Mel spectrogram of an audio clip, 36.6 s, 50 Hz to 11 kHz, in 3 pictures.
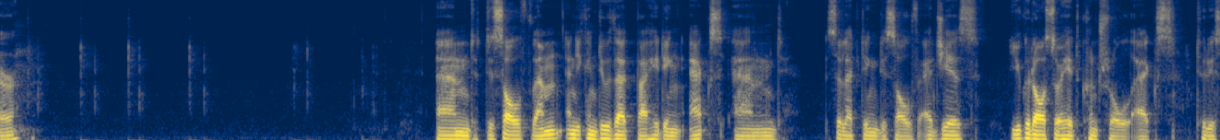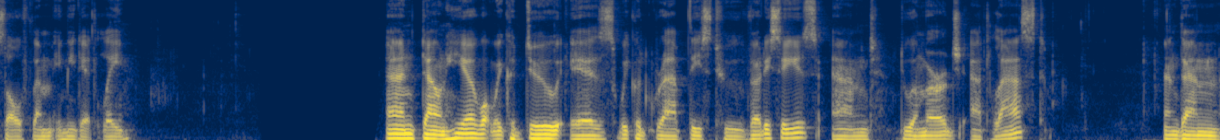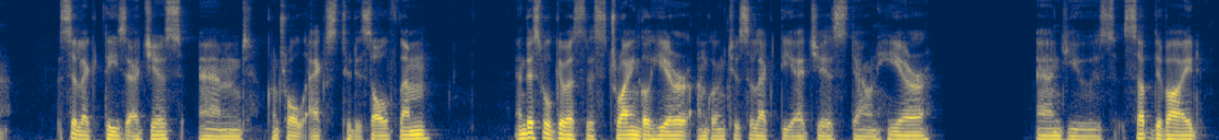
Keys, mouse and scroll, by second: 0.0-1.9 typing, 2.9 typing, 5.6 typing, 6.8 x, 9.9 right click, 11.7 ctrl+x, 13.2-14.6 scroll down 1, 14.6 middle click, 15.4 scroll up 3, 17.8 1, 18.4 click, 19.2 shift+click, 20.8 m, 22.0 click, 23.6 2, 24.4 click, 25.1 ä, 25.2 ä, 27.3 ctrl+x, 30.8 click, 31.9 middle click, 33.3 shift+click, 34.0 shift+click, 34.8 right click, 35.9 click.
